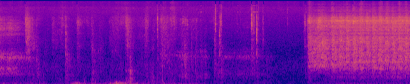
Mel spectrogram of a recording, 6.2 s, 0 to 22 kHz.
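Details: Nissan Z31 after swapping crossed spark plug wires on cylinders four and six: uneven cranking for about four and a half seconds before catching into a busy, hissy idle; hard start, cause unclear.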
